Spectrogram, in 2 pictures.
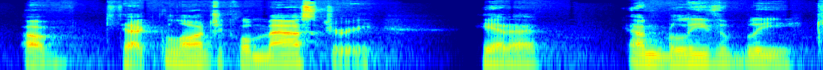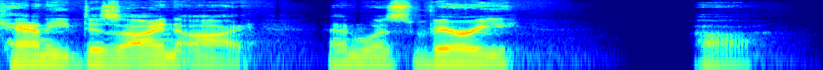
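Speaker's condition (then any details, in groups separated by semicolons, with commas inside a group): No condition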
